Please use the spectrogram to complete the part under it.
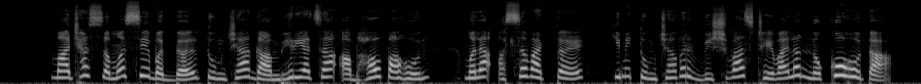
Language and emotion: Marathi, disgusted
